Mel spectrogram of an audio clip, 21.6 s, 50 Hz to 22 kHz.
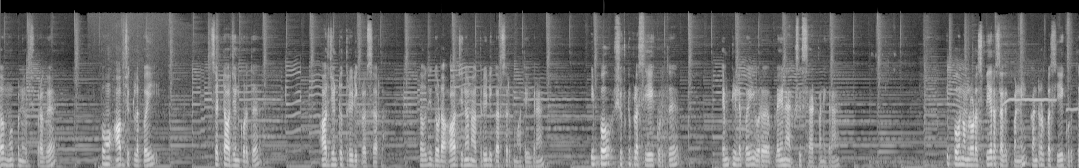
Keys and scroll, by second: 11.5 shift+a, 20.7 ctrl+a.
